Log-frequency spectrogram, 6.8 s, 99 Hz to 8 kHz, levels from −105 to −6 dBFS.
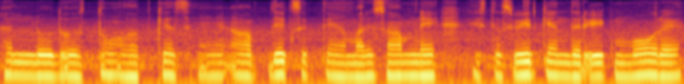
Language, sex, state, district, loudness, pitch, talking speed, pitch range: Hindi, male, Rajasthan, Bikaner, -13 LUFS, 155 Hz, 160 wpm, 150-155 Hz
